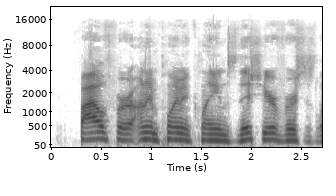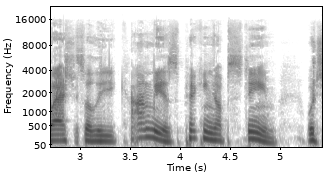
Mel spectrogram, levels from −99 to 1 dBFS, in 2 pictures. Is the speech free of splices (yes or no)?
no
